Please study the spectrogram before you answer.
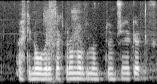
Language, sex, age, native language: Icelandic, male, 15, Icelandic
